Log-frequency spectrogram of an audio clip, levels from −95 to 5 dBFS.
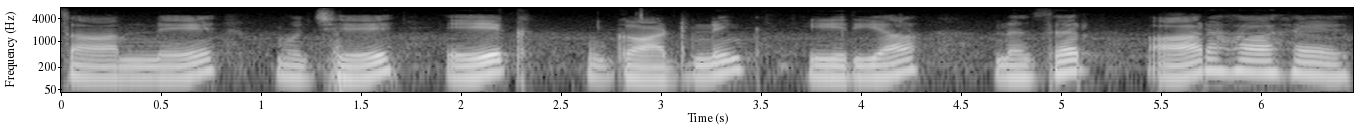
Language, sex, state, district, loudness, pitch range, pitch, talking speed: Hindi, male, Madhya Pradesh, Katni, -18 LUFS, 110-150 Hz, 115 Hz, 85 wpm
